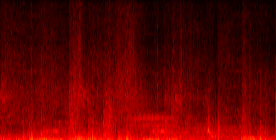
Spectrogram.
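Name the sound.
sheep from polymorph spell in video game Warcraft III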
